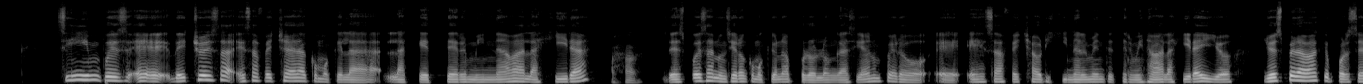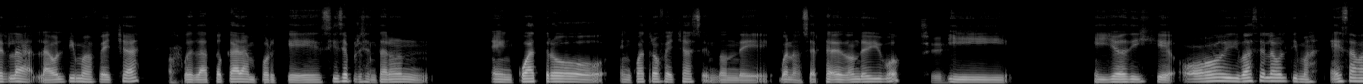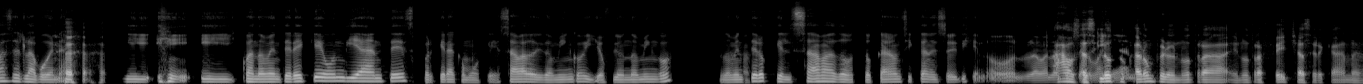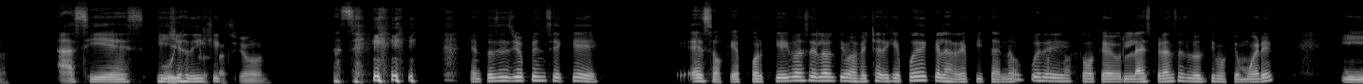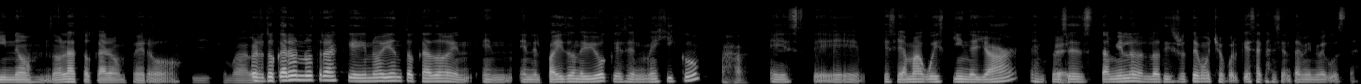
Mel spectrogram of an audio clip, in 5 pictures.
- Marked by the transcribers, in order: laugh; laughing while speaking: "Sí"
- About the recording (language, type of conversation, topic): Spanish, podcast, ¿Cuál es tu canción favorita y por qué te conmueve tanto?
